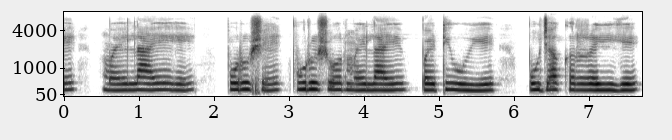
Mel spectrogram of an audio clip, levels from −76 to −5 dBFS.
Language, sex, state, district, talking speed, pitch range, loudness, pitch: Hindi, female, Maharashtra, Nagpur, 110 wpm, 220-235 Hz, -16 LUFS, 225 Hz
